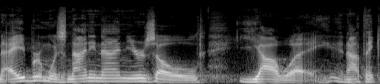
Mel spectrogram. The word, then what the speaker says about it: Yahweh: it's not the lord we took the v out because it is yahweh when abram was 99 years old yahweh and i think it's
